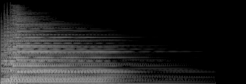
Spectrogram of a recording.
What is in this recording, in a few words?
D-Major Add 9th B; strummed; JGuitar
